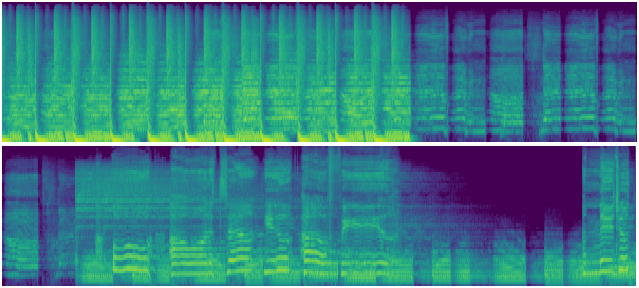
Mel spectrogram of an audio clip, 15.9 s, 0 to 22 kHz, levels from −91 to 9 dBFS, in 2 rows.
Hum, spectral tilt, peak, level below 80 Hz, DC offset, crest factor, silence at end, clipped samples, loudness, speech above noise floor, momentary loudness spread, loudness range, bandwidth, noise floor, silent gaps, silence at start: none; -4 dB/octave; 0 dBFS; -16 dBFS; under 0.1%; 12 dB; 0 s; under 0.1%; -12 LUFS; 21 dB; 19 LU; 15 LU; 19 kHz; -37 dBFS; none; 0 s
